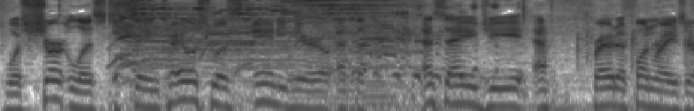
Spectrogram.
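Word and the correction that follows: SAG-AFTRA: I can't pronounce that. – AFTRA. SAG. Just say SAG AFTRA. – SAG AFTRA.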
